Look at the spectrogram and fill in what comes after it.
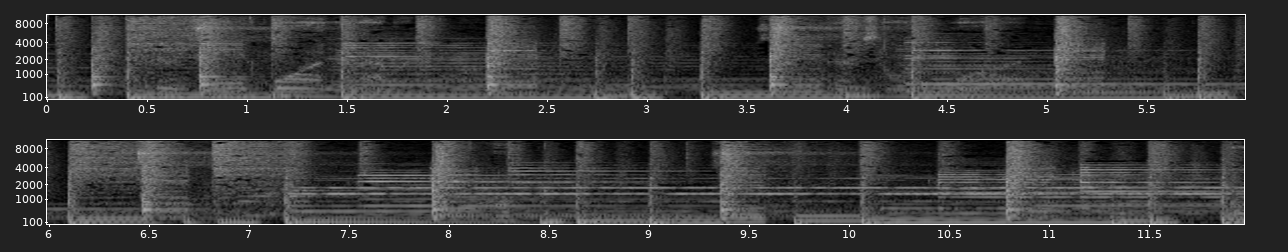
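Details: Funky guitar-driven music with a steady beat and faint speech, no animal voice.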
